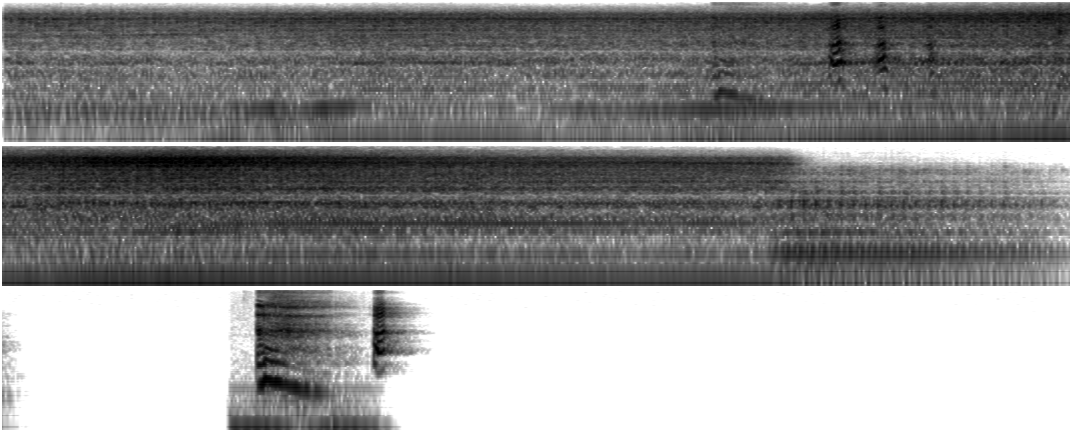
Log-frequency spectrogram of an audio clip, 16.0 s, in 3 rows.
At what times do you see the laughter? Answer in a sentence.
You can hear the laughter from 3.4 to 4.7 s and from 11.8 to 12.6 s.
